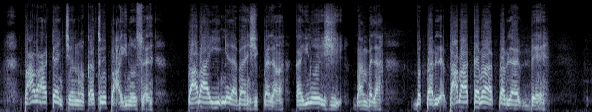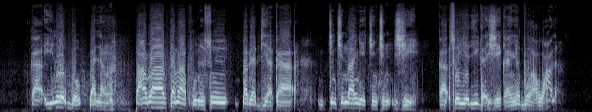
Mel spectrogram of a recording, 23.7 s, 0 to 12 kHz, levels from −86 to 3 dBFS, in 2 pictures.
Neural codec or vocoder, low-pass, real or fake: vocoder, 44.1 kHz, 128 mel bands, Pupu-Vocoder; 10.8 kHz; fake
